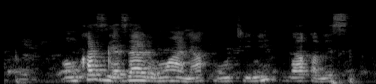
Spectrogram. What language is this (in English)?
Ganda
